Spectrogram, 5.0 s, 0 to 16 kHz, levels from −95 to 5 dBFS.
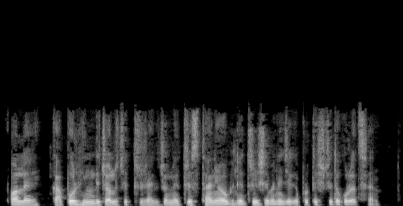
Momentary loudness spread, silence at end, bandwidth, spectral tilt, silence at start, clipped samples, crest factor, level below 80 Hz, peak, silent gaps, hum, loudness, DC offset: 9 LU; 0.3 s; 7.8 kHz; -6 dB/octave; 0.15 s; under 0.1%; 18 dB; -56 dBFS; -2 dBFS; none; none; -19 LUFS; under 0.1%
